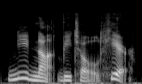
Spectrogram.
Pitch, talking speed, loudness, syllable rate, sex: 205 Hz, 210 wpm, -18 LUFS, 5.3 syllables/s, female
